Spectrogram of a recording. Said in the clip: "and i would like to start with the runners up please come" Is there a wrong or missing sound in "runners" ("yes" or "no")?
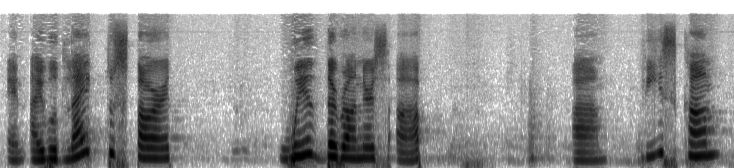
yes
